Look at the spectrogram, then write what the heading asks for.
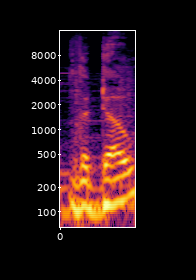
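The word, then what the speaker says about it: The Do: And my featured artist this week is Finnish French pop duo The Doe, spelt Do in English, D-O, but pronounced The Doe.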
